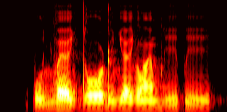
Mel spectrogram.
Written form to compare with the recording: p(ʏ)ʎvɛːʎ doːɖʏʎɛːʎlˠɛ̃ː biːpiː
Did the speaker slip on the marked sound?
yes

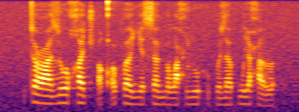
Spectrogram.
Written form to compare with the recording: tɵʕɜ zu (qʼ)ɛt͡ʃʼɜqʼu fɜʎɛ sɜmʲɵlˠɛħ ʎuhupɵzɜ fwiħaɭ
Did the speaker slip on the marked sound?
yes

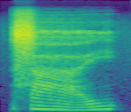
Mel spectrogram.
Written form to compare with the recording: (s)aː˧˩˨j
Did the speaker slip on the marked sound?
no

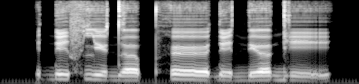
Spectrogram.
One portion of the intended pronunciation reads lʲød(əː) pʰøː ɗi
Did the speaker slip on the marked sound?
no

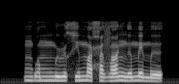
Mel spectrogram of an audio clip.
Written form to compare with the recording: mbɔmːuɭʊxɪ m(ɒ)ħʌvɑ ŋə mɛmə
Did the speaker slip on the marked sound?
no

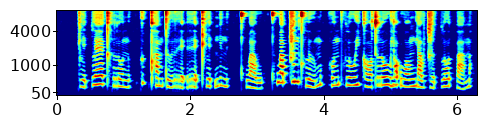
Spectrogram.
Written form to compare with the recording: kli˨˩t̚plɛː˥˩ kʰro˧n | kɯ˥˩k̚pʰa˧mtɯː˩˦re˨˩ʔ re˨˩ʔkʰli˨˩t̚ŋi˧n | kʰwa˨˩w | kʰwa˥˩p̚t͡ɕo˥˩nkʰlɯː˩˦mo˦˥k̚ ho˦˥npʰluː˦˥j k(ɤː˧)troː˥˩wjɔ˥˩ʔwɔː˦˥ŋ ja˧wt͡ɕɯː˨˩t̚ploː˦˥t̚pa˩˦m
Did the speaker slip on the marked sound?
yes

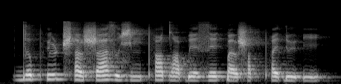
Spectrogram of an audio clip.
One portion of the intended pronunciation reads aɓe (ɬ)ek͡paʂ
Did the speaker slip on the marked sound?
yes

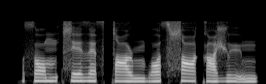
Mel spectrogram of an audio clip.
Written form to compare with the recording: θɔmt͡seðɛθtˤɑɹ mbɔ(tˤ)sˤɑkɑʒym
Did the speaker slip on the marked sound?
yes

